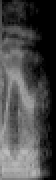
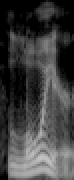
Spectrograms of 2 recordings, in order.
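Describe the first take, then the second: First: The first syllable sounds like 'loy'. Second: The first syllable sounds like 'law'. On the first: "like with an O Y sound" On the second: "Law lawyer"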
